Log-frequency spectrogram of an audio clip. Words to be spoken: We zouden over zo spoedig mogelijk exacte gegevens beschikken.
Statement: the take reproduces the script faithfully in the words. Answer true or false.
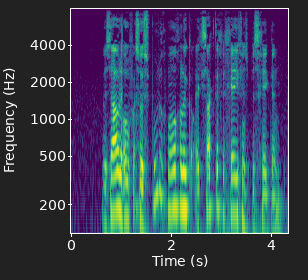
true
